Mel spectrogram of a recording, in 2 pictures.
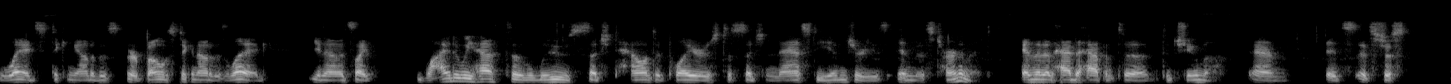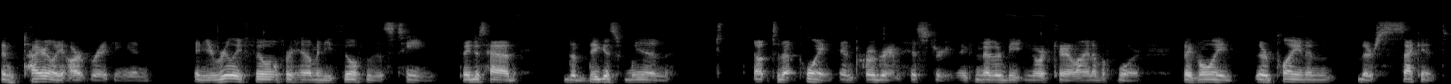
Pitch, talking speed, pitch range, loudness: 110 Hz, 180 wpm, 100-145 Hz, -26 LUFS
